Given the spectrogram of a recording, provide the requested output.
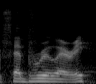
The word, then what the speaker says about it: February: And yes, I pronounce that first R in February because, you got to.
